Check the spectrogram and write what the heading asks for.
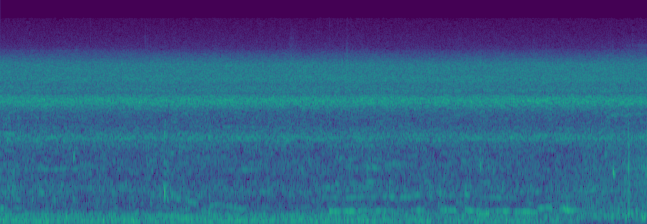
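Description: Steady, high-pitched insect chorus.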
